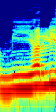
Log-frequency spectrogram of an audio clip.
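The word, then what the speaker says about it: merely: इ आर ई को year पढ़ते हैं। तो मियरली हो गया। तो ठीक है? यह नियम में मैंने सिखाया था। ई आर ई का ही स्पेलिंग में ईयर करके पढ़ा जाता है। तो यह मियरली है।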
